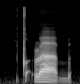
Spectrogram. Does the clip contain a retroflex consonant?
yes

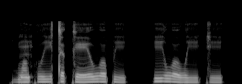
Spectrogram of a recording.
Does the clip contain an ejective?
no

